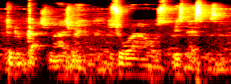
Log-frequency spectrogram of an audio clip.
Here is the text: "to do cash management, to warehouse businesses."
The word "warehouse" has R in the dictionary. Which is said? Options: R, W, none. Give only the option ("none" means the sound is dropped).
W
